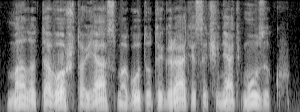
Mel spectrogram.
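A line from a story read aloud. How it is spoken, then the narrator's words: Cheerful. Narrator (Russian): весело говоря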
